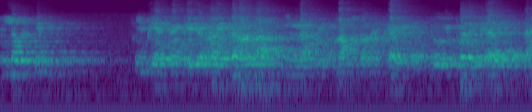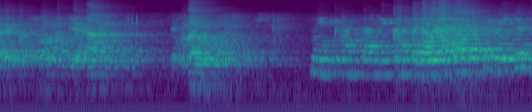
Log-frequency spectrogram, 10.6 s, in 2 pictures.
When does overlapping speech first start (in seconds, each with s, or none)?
none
